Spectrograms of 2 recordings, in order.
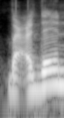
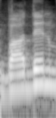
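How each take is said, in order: First: The word has a throaty 'ain' sound after 'ba'. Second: The word has a plain long vowel after 'ba'. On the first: The speaker calls it right. "बैदेन नहीं बोल सकते" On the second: The speaker calls it wrong. "बादेन बोलते हैं"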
